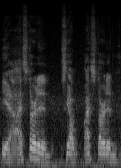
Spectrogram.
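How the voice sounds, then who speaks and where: A man's voice: medium pitch, takes it slowly, fairly bright tone, a little hiss or hum, poor audio. A young man whose first language is Spanish, co-hosting a podcast in casual chat and rambling through stories while he often corrects himself. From United States. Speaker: podcast co-host.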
